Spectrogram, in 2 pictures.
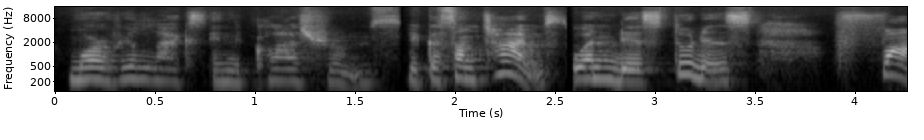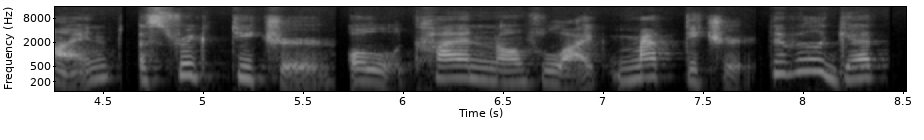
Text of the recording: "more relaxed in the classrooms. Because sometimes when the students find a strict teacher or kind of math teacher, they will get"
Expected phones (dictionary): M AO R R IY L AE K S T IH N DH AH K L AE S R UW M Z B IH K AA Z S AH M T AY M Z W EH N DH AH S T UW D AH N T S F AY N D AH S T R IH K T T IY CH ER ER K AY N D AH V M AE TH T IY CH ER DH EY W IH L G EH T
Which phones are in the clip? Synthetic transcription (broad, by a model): M AO R R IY L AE K S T IH N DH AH K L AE S R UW M S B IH K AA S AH M T AY M S W EH N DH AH S T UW D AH N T S F AY N D AH S T R IH K T T IY CH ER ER K AY N D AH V M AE T IY CH ER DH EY W IH L G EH T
